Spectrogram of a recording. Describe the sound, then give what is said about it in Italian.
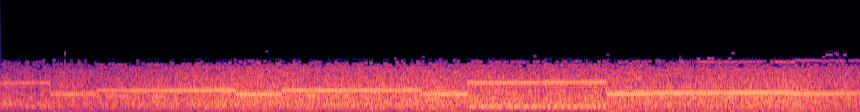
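A two-tone signal sent by a satellite, resembling a French fire engine siren, alternates between a higher and a lower pitch in long steady notes, sounding continuously for several seconds over a loud, muffled wash of noise, with no voices. “Questo è presso poco il suono della loro sirena.”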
